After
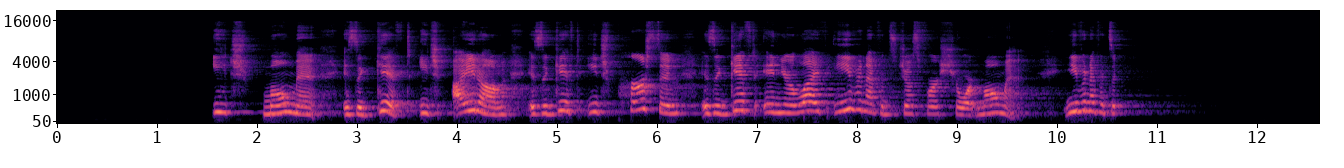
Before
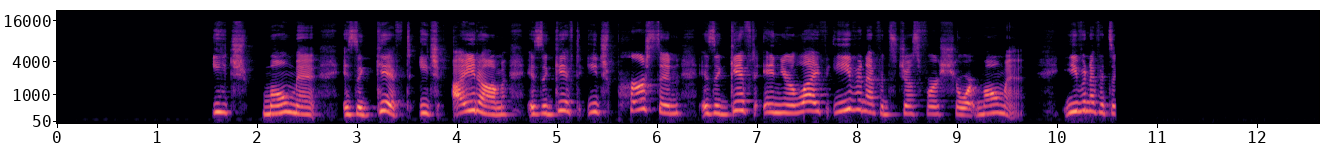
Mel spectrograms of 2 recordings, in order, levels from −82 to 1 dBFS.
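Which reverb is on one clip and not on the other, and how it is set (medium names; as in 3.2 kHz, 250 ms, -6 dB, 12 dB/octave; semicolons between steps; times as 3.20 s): two-slope reverb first 0.44 s, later 1.9 s, from -18 dB, DRR 6.5 dB; trim -5 dB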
